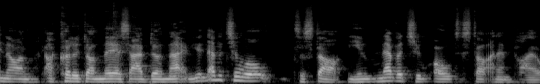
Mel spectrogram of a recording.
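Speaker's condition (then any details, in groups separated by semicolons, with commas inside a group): No condition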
